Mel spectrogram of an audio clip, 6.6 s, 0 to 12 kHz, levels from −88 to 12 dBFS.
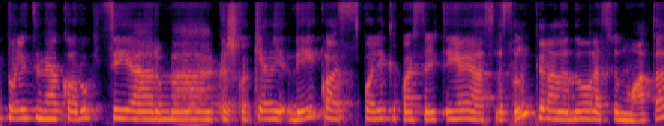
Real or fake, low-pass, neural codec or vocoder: fake; 10.8 kHz; codec, 32 kHz, 1.9 kbps, SNAC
